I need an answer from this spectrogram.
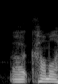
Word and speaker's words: Kamala: For instance, like I fell victim to pronouncing Kamala Harris's name as Kamala, and then when I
